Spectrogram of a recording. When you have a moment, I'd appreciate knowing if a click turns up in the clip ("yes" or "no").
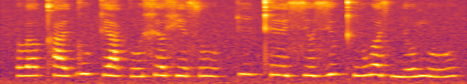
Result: no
